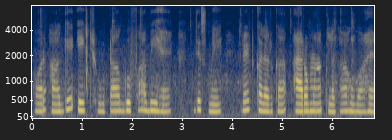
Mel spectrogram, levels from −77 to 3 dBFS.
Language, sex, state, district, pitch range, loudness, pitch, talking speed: Hindi, female, Chhattisgarh, Korba, 195-220 Hz, -17 LUFS, 205 Hz, 130 wpm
